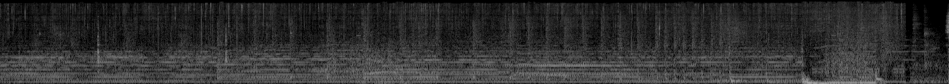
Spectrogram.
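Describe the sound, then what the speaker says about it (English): Bread frying in smoking-hot infused olive oil in a pan gives a steady, dense sizzle under soft background music, with a louder burst of crackling near the end. "In a really hot pan, we've added in our infused olive oil and added in our bread."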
